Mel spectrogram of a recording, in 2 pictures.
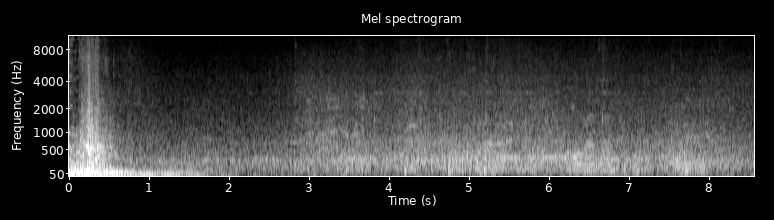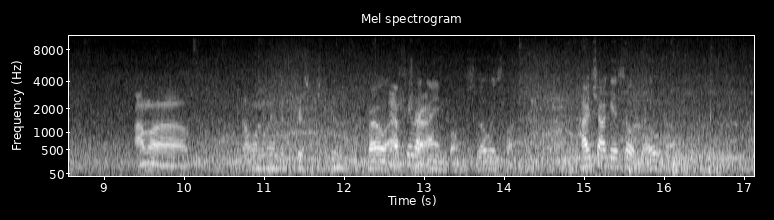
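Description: Wind flows softly past a gliding figure.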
